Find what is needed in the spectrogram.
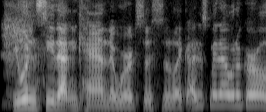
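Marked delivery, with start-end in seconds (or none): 1.9-2.7 high-pitched, hammed-up glee; mock giddy announcement. Excited man telling a Canadian stranger, mock giddy.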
